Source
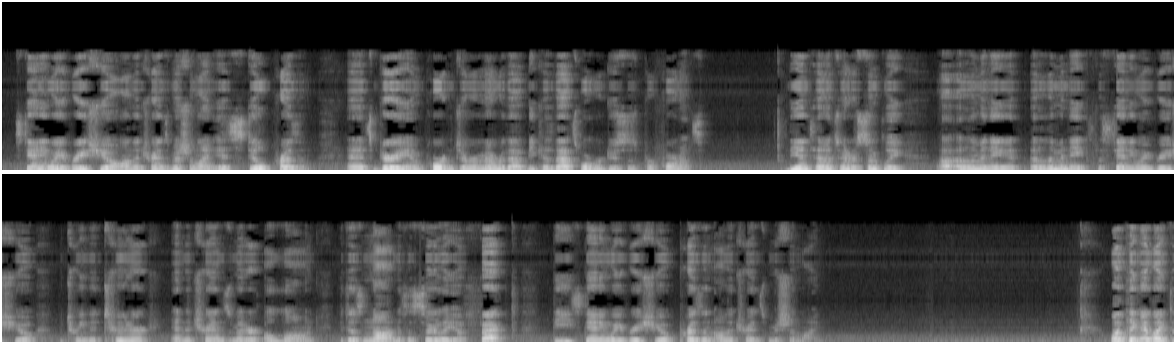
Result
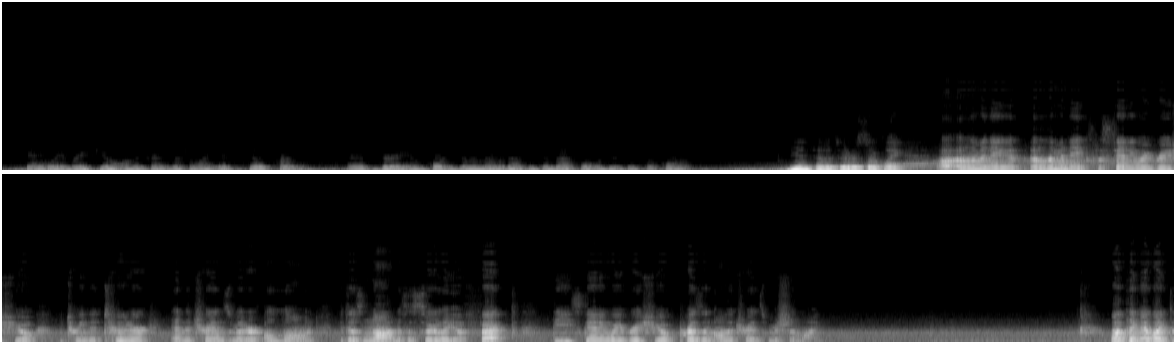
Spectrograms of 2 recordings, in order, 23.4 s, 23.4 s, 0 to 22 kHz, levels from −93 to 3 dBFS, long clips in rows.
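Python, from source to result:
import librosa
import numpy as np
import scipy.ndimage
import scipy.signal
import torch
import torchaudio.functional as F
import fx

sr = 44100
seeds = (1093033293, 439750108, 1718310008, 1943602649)

y = fx.cheby_harmonics(x, sr, harmonics=(6, 7), levels_db=(-24, -42), full_scale_db=-2.0)
y = fx.filter_sweep_lowpass(y, sr, from_hz=110.0, to_hz=1400.0, start_s=7.08, end_s=9.6, q=5.0)
y = y * 10.0 ** (-4.0 / 20.0)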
